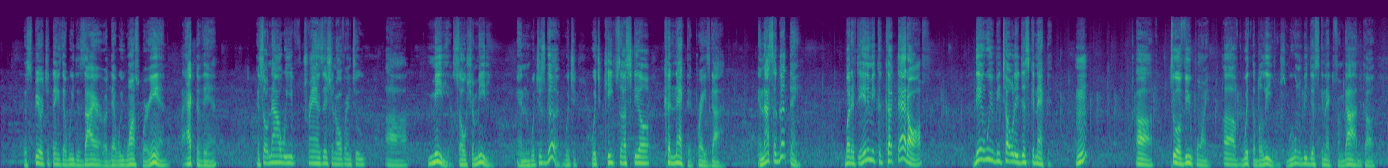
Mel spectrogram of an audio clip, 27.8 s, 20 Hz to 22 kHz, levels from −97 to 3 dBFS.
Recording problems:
murmuring crowd; faint; throughout; 25 dB below the speech

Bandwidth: 14.5 kHz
